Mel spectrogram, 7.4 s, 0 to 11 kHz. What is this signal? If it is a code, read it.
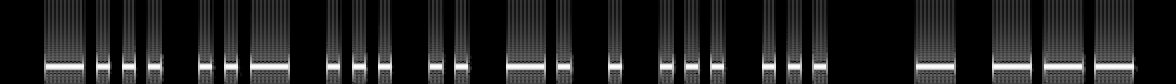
Morse code, heard as a keyed tone, about 15 wpm, 700 Hz. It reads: BUSINESS TO
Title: Sentences from Top 1000 Words - Review Part 6 - 15wpm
